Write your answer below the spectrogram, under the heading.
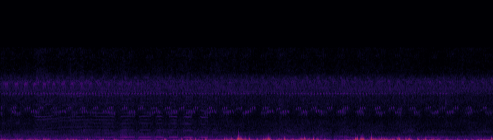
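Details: Virgin honey bee queen inside a hive during a routine check, sounding off to assert dominance: a trumpet-like tone pulsed in short regular beats for about four seconds, over the steady low roar of the colony's workers.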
